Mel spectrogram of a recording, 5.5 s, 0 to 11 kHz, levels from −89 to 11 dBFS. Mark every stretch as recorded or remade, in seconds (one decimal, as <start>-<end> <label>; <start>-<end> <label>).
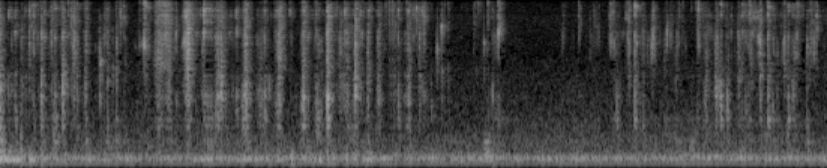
0.0-5.5 recorded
